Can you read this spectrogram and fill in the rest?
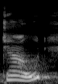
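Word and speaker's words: doubt: एनी डाउट एनी डाउट डाउट की spelling देखिए डी ओ यू बी टी एस होता है यहां पर बी साइलेंट है डाउट डी ओ यू टी एस डाउट्स लेकिन बी यहां पर साइलेंट है प्रोनंसिएशन में नहीं आएगा स्पेलिंग आप करेक्ट इसे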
